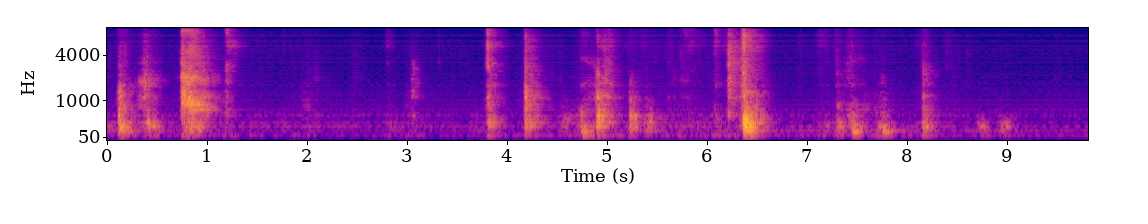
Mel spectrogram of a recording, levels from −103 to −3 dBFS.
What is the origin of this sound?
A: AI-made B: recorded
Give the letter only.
A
